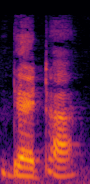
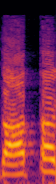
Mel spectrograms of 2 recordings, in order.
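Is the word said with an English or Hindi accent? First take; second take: English; Hindi. First: It is said with an English 'ay' vowel. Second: It is said with Hindi long 'aa' vowels.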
